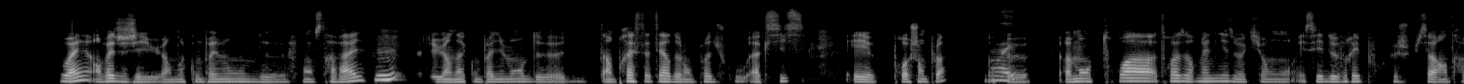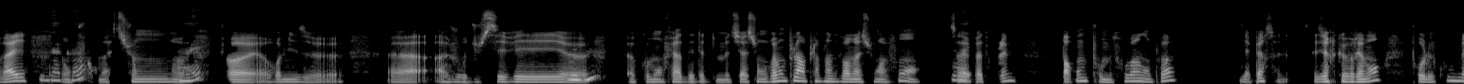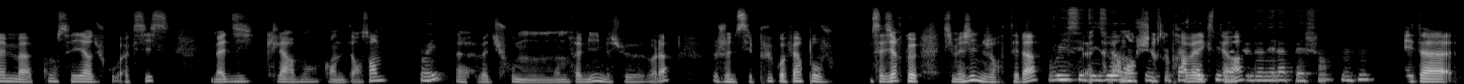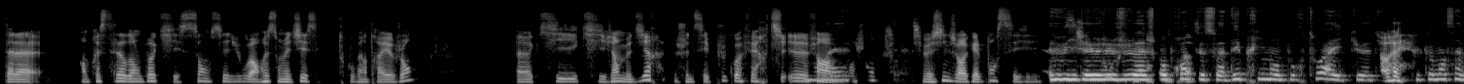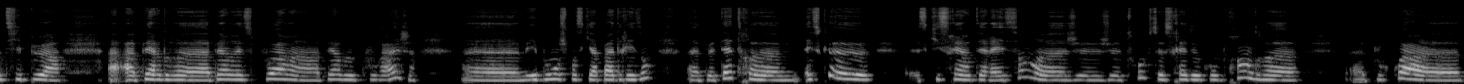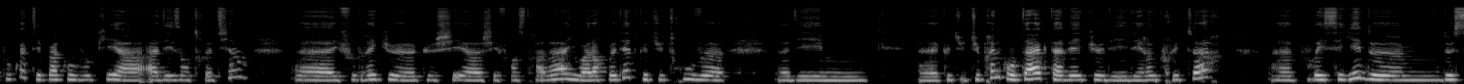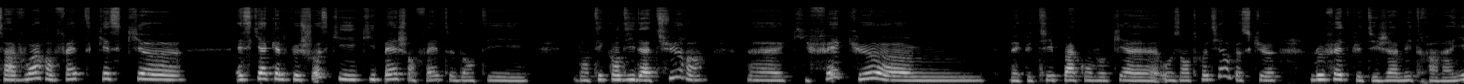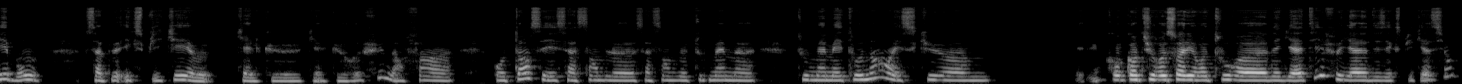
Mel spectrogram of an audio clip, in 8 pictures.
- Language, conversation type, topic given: French, advice, Comment vous remettez-vous en question après un échec ou une rechute ?
- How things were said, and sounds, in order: tapping; laughing while speaking: "Ah ouais"; drawn out: "mmh"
